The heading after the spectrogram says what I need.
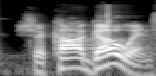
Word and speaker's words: Chicagoans: I feel like I'm putting an extra vowel. Chicagoans. There you go. I knew I was putting an extra vowel in there.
